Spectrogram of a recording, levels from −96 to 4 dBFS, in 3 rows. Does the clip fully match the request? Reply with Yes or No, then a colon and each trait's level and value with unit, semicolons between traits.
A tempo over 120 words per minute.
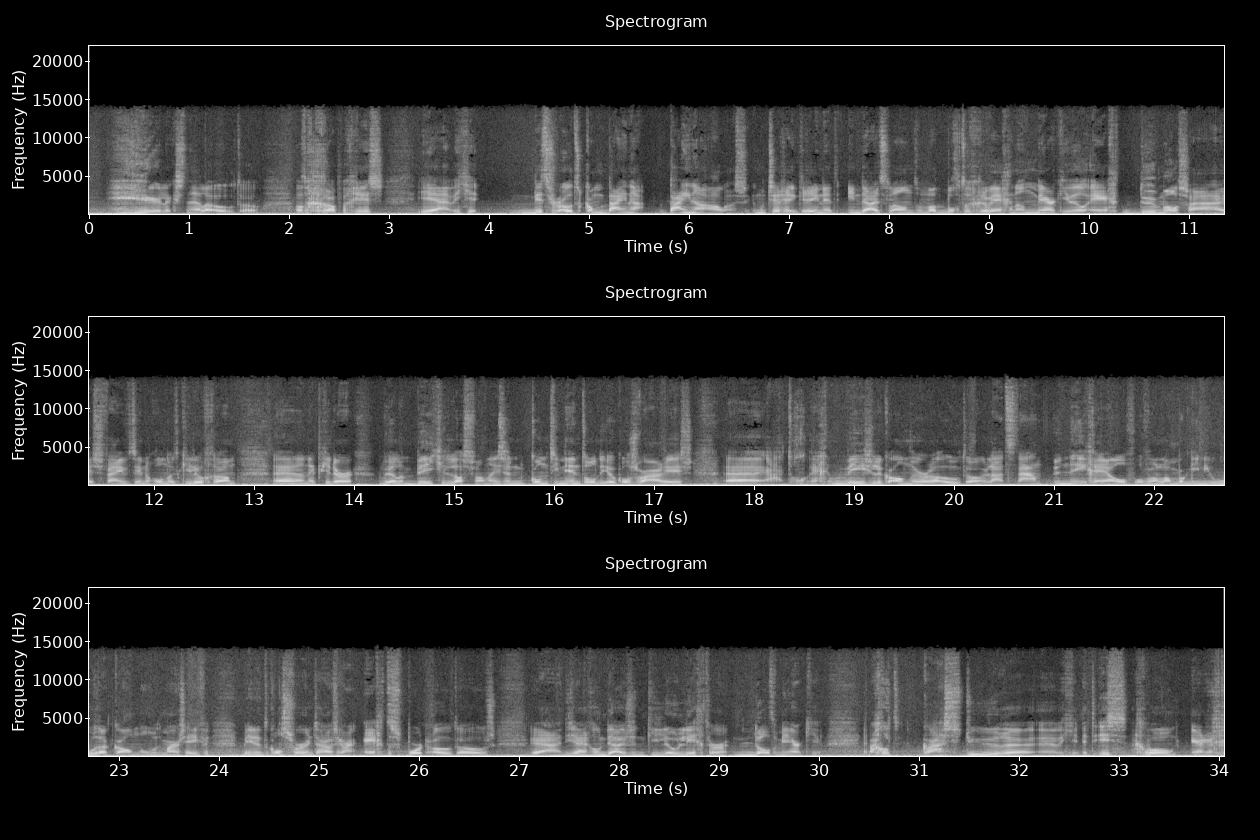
Yes: average, 195 wpm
